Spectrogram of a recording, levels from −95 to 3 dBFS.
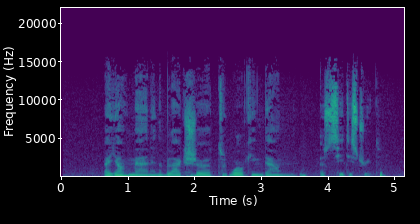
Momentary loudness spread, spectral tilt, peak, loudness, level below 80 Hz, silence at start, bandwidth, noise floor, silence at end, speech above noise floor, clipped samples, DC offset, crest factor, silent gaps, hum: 16 LU; -3.5 dB/octave; -18 dBFS; -37 LUFS; -64 dBFS; 0.65 s; 15.5 kHz; -70 dBFS; 0.3 s; 32 dB; under 0.1%; under 0.1%; 22 dB; none; none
